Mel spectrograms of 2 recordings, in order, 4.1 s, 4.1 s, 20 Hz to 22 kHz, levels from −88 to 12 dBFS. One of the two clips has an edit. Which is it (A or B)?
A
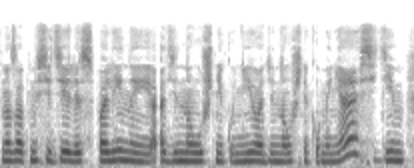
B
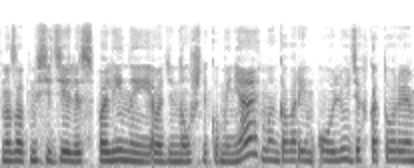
B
